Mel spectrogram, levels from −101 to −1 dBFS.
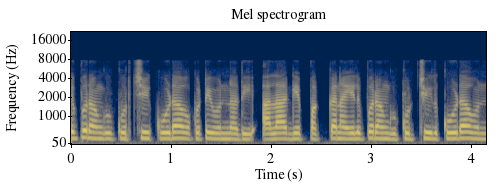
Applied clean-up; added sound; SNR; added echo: neural diffusion model UNIVERSE++.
